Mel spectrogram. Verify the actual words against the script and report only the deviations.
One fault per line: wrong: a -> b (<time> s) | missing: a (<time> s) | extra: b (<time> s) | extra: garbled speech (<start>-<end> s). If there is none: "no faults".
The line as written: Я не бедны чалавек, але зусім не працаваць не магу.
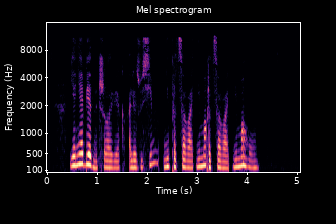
extra: працаваць не (3.2 s)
